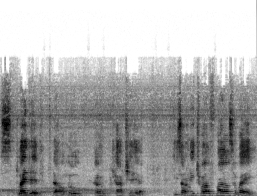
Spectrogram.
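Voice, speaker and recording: A man's voice: high voice, unhurried, fairly bright tone. A man playing a pompous British army major and explorer in a comic radio play, declaiming with bluster. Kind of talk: comic radio play acting before an audience. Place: live stage show in a room, picked up from afar. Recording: roomy, distant live stage recording with noise.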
